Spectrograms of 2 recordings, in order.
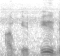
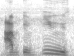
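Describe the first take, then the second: First: Said in the usual way. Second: "confused" louder and higher, falling hard; emphatic confused. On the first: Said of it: "It's not confused that, like, I'm confused". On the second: Shown as a demonstration. Explaining real confusion, she stresses "confused" in disbelief. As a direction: lean on "confused" in honest disbelief. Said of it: "It's like".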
